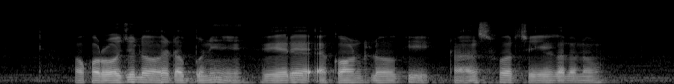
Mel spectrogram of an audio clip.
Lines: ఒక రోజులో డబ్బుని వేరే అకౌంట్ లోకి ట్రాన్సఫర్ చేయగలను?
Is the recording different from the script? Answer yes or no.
no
